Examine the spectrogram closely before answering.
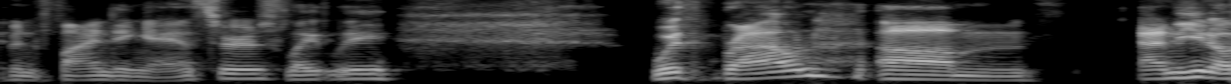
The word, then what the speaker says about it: Braun: about uh Christian Brown it's pronounced Brown apparently not Braun I I learned that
